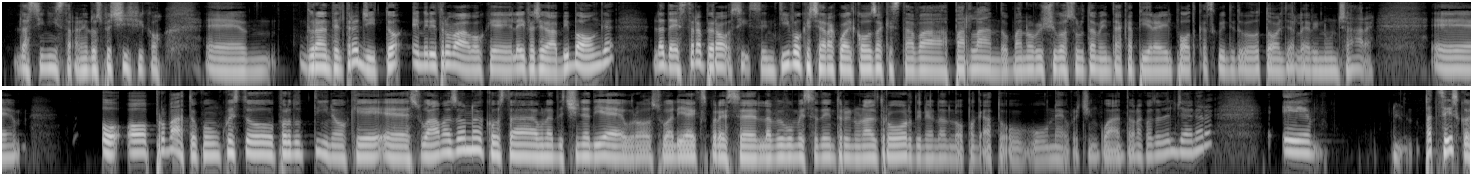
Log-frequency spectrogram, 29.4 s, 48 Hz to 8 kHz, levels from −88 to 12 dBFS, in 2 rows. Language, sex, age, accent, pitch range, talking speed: Italian, male, 20-39, native, 135-165 Hz, 150 wpm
